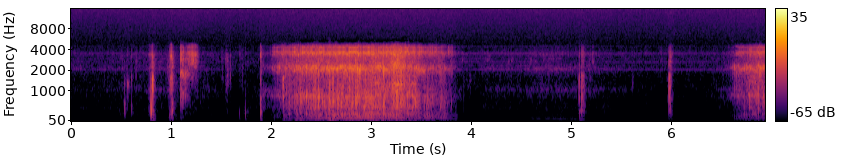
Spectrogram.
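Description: Soft, rasping breath noise from a relaxed cat with faint clicks and rustling around it; gentle snoring, a harmless finding.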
